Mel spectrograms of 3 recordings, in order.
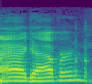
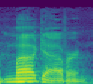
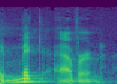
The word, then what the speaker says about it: McGavern: Well, Nick, am I saying your last name correctly? – You had it right last time. I don't know. You sort of hit the first syllable a little too hard, I think. – McGavern? – Right. It's McGavern. – McGavern. – Yeah. – All right. McGavern. I tempted to say McAvern.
